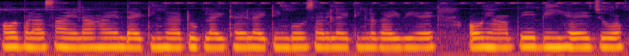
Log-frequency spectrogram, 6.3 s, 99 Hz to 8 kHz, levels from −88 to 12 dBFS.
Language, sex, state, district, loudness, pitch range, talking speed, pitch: Hindi, female, Punjab, Pathankot, -14 LUFS, 200-205 Hz, 200 wpm, 205 Hz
